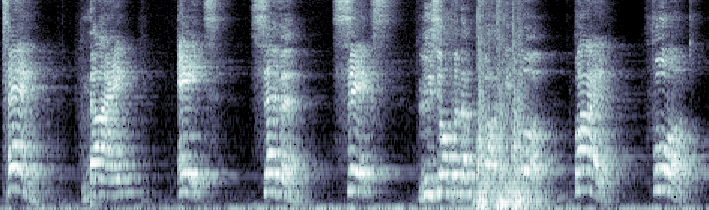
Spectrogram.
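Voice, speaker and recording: A man's voice: extremely high pitch, extremely slow, pauses often, fairly bright tone, distant mic, full character voice. In a very echoey, noisy stairwell recording, an actor plays an abusive young boyfriend. He is volatile and controlling, in a naturalistic film-drama manner. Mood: enraged, threatening. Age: young adult. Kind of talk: naturalistic short-film acting. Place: stairwell and landing of a house.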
